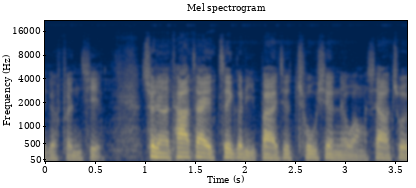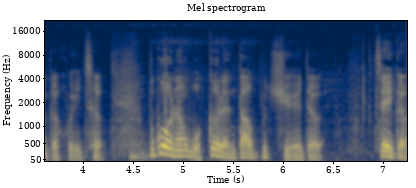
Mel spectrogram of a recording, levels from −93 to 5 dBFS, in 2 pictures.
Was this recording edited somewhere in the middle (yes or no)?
yes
